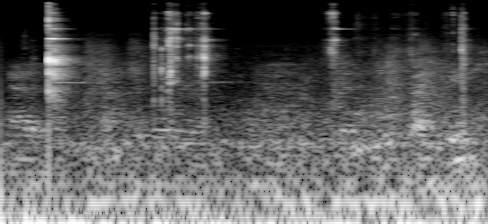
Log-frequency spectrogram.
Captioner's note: metal clicking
